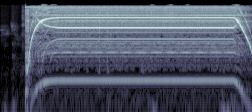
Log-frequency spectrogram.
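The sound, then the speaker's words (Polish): The electric motor of a Jantar model aircraft, running without a propeller, spins up quickly into a steady, loud, high-pitched whine, holds constant for several seconds, then winds down at the end. No one speaks. “Tak pracuje silnik w Jantarze bez śmigła.”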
